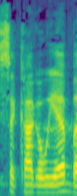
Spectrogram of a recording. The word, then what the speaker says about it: Sacagawea: I think it could go either way. I think the generally accepted is Sacagawea, but.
